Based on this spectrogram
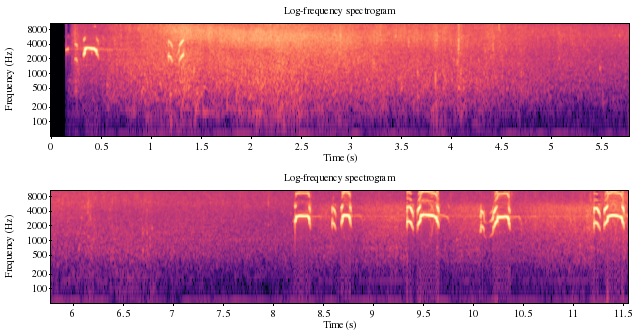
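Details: Eurasian oystercatcher calling on the Breton coast of France: a few loud, sharp piping notes at the start, then quiet surf for several seconds before a burst of shrill repeated piping near the end.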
